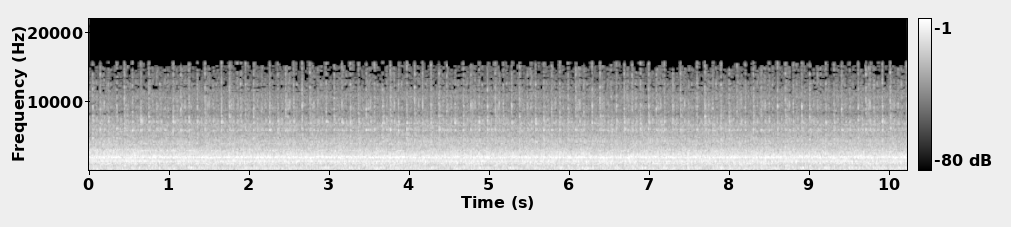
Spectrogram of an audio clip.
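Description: Electric stand mixer running at raised speed, its wire whisk beating egg whites in a stainless steel bowl: a steady motor whir with a high whine. The whites are foaming up on their way to stiff meringue peaks.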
